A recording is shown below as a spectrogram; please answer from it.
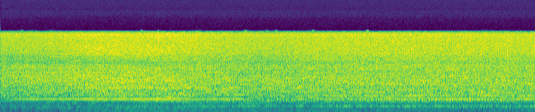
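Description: Steady whooshing air noise with a constant hum, as from a ventilation fan running.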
